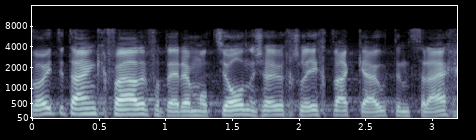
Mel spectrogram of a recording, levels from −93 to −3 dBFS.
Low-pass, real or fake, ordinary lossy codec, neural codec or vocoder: 7.2 kHz; real; none; none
